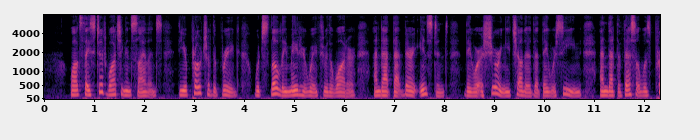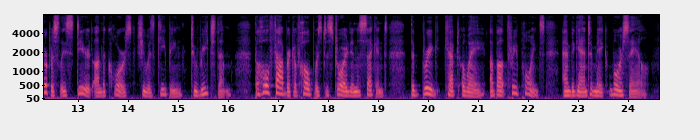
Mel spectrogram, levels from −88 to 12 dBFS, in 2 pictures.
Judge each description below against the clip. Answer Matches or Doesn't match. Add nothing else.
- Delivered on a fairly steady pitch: Doesn't match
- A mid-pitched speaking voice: Matches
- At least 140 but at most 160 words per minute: Doesn't match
